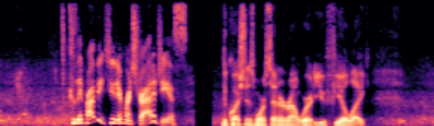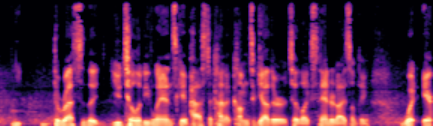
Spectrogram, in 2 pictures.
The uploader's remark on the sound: we are back at the Trees & Utilities 2023 Conference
